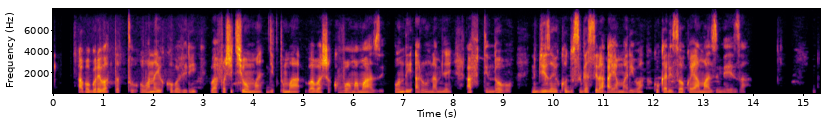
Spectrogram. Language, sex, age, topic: Kinyarwanda, male, 18-24, health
